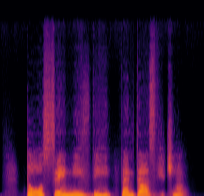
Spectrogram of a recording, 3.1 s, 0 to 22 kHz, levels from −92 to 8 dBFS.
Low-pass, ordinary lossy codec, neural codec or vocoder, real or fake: 19.8 kHz; none; codec, 44.1 kHz, 0.9 kbps, DAC; fake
